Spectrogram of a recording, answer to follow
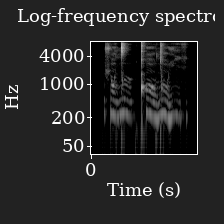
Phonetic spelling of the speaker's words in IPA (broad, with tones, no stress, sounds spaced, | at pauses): ʃ õ˥˧ i̯ ŋ͡ǀ ɯ˥˧ | ǃʰ õː˥˩ u̯ ŋ͡ǀ ũ˥˩ j i˥˧ x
